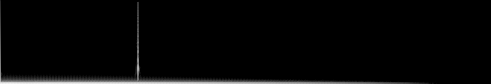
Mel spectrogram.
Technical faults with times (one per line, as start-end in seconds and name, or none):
1.38 electrical switching spike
